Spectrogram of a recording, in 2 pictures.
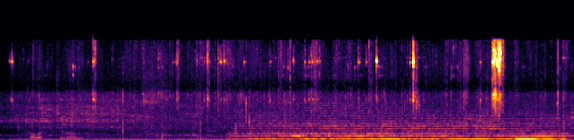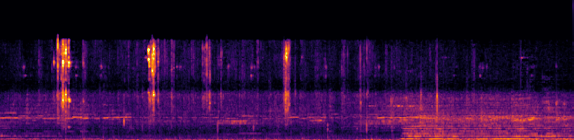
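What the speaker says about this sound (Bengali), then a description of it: "এটা ট্রেন আছে না?" A train rolls past with a continuous heavy rumble, sounding several sustained horn blasts, while people talk nearby over the noise.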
